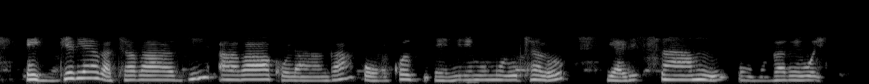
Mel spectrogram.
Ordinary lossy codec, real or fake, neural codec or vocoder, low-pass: MP3, 32 kbps; fake; codec, 16 kHz, 2 kbps, X-Codec, HuBERT features, trained on general audio; 3.6 kHz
